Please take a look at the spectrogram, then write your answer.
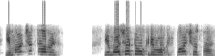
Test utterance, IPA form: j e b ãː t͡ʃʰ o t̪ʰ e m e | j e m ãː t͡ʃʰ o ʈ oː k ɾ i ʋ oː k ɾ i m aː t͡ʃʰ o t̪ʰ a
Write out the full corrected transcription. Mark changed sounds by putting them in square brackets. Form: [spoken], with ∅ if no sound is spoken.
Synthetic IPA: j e [m] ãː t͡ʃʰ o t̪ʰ [a] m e | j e m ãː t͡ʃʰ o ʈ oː k ɾ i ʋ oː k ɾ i m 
